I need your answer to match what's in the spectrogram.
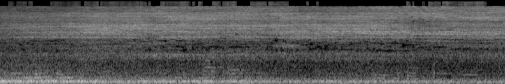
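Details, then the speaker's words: Workshop air compressor just after power is cut: steady loud hiss with low rumble, no motor running, pressure dropping immediately; suspected faulty intake check valve. "okay so it's immediately dropping pressure [Music] [Music] [Music] when we kill the power yeah is dropping pressure this is the part we don't understand"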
